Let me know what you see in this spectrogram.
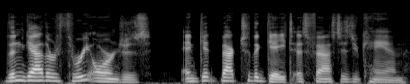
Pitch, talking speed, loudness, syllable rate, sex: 140 Hz, 220 wpm, -20 LUFS, 4.8 syllables/s, male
